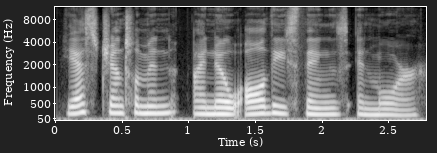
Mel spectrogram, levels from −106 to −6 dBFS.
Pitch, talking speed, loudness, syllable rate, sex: 195 Hz, 195 wpm, -16 LUFS, 4.6 syllables/s, female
